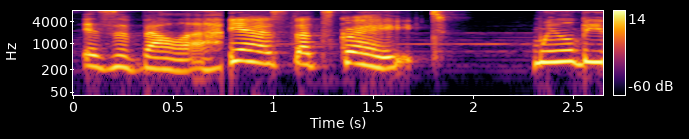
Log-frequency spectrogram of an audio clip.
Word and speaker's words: Isabella: Hopefully you can help us out too, Isabel. Isabella. Right. It's a lovely name, Isabel. She has no idea how to pronounce people's names. She's a bitch. It's Isabella.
